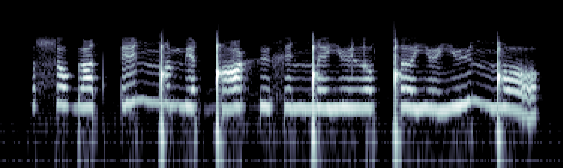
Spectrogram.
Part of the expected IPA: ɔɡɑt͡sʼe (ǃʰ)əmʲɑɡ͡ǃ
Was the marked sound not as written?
yes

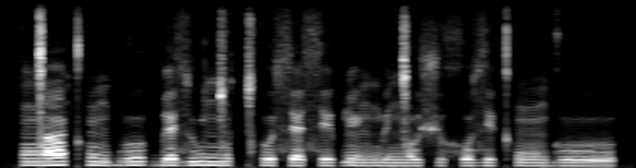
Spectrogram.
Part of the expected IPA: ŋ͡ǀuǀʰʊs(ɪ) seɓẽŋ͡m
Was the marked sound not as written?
yes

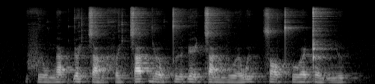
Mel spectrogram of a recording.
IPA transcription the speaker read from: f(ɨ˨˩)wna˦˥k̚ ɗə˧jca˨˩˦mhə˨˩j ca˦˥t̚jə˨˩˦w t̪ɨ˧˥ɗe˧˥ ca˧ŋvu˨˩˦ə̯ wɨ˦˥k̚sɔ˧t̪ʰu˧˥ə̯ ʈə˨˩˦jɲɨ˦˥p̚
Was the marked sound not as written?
no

